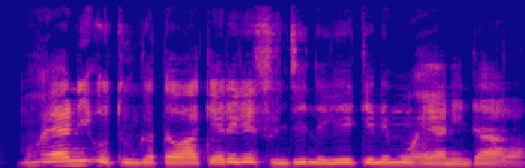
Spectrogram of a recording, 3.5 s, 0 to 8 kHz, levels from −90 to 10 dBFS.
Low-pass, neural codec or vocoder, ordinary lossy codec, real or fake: none; none; none; real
